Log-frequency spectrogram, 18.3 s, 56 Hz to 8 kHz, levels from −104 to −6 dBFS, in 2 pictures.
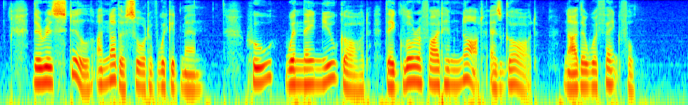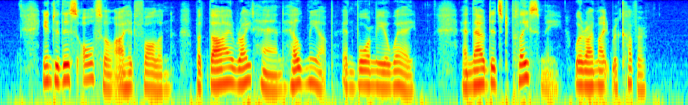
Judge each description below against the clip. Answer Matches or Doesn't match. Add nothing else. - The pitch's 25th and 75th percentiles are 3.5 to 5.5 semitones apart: Matches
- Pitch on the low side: Doesn't match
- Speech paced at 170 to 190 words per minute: Doesn't match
